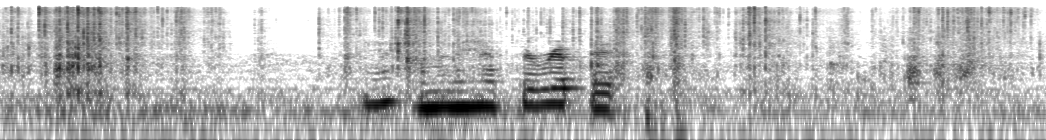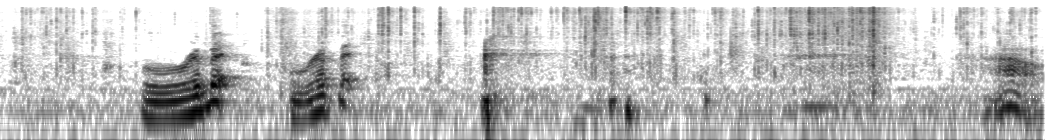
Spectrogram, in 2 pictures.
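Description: Clear plastic packaging sleeve of a small diamond painting kit crinkling and crackling as hands work it open to get the kit out. A few short wordless vocal sounds come in between.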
